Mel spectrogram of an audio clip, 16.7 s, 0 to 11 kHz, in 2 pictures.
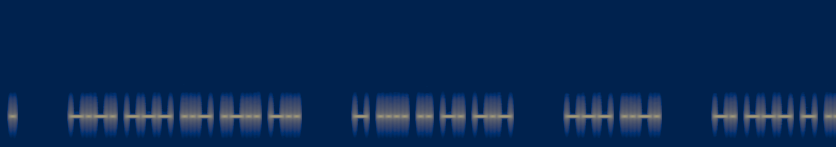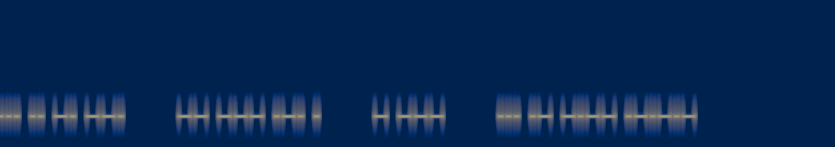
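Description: Morse code sent as a single steady-pitched beep at 30 words per minute, keyed in quick dots and dashes, in about eight word groups with short pauses between them (double word spacing). It spells out a practice sentence, 'She could think of nothing more to say', and stops about a second before the end.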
